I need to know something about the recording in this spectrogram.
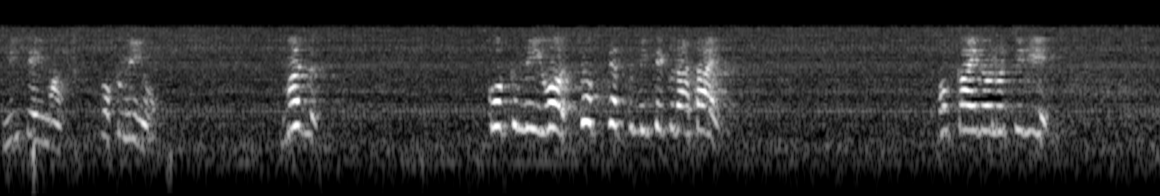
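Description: A man speaks in short, loud bursts nearby.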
